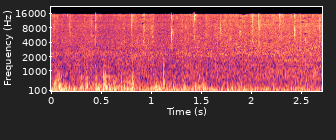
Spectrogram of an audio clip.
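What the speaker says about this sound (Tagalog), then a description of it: "Lakas talaga ng hangin, no?" Strong, gusty typhoon wind buffeting the microphone alongside heavy rain hitting surfaces, a loud continuous roar, in Macau during a Typhoon Signal 8.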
